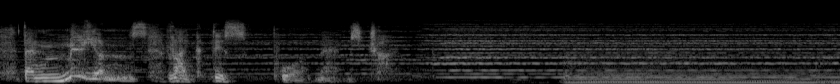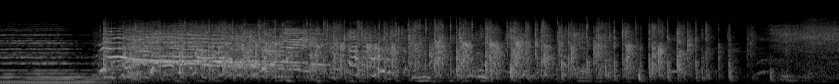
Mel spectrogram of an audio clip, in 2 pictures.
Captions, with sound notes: ...than millions like this poor man's child. [CHEERlNG]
